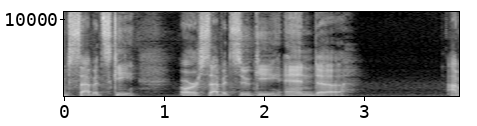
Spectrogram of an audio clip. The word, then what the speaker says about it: Sabitsuki: Technically you're supposed to pronounce it like s key, but uh I I like pronouncing her name sabitski or sabatsuki.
